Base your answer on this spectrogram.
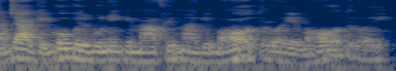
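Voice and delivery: usual speaking voice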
